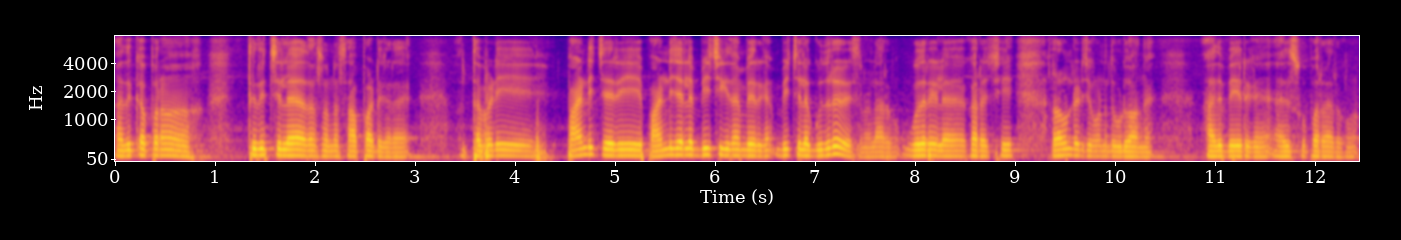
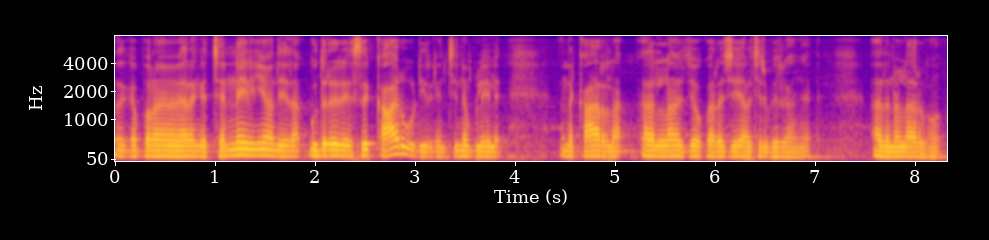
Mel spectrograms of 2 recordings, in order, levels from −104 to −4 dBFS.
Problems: none marked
